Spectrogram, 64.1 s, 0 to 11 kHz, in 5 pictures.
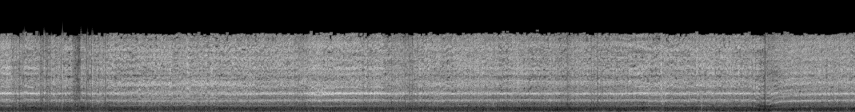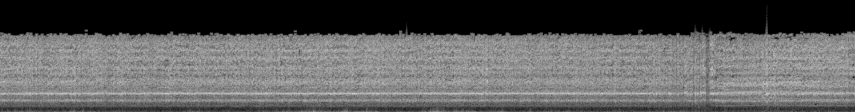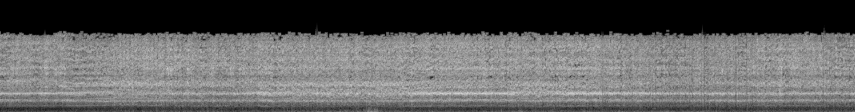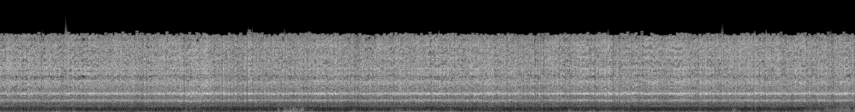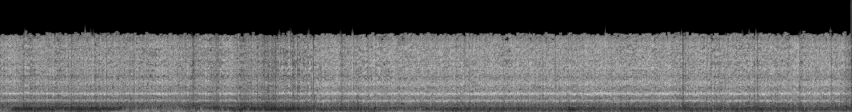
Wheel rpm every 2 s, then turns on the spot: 160, 160, 160, 160, 160, 150, 160, 160, 160, 160, 160, 160, 160, 160, 160, 160, 170, 160, 160, 160, 160, 160, 160, 160, 160, 160, 160, 160, 160, 160, 160, 150.
none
